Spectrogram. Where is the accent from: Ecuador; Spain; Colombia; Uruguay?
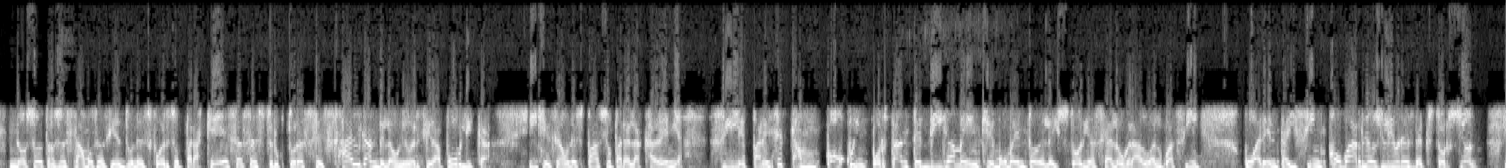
Colombia; Las que nos merecemos como pueblo colombiano, todas las oportunidades para la vida, absolutamente todas.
